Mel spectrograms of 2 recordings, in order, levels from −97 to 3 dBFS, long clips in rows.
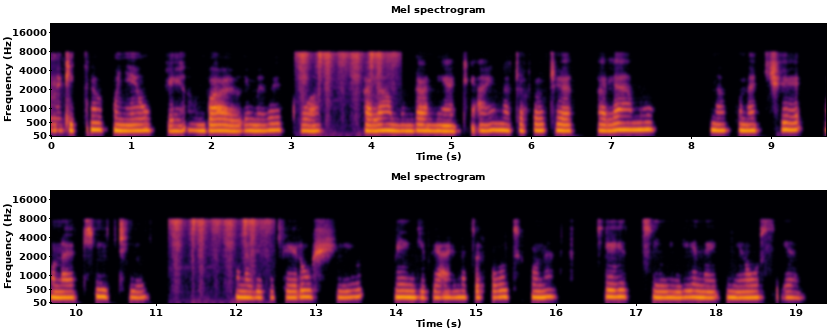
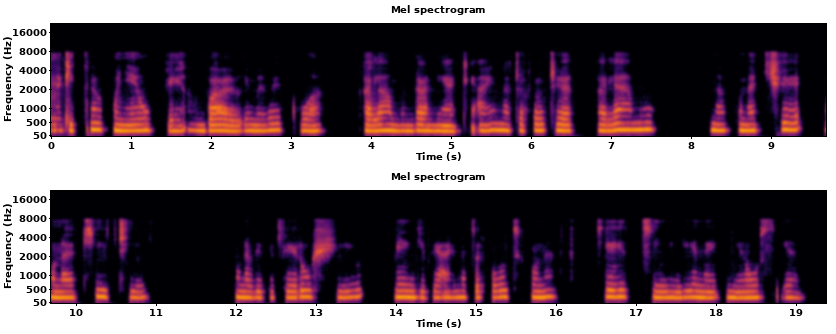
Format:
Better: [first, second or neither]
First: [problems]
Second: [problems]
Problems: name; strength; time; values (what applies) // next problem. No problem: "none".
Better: second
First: background sound (Rattle (instrument)); 9 dB below the speech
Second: none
